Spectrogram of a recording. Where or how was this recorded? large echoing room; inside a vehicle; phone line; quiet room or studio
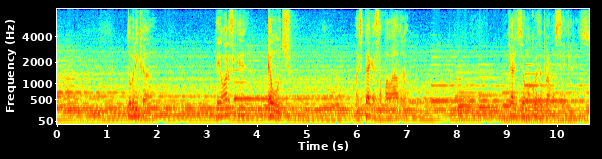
large echoing room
